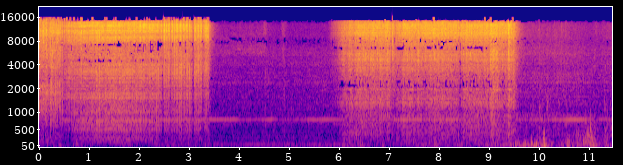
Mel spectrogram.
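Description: Wire-feed (MIG) welder arc crackling steadily as a bead is laid on steel tubing: two welds of about three and a half seconds each, separated by a short pause. A few low knocks follow near the end.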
